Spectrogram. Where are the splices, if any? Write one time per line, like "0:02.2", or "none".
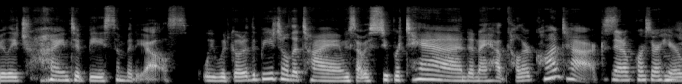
0:01.9
0:03.5
0:06.1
